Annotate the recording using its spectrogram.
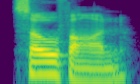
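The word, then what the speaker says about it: Seofon: Sovon? Oh, that's how you say his name. I think that's the first time someone said his name out loud. Sofon. Like sofa.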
